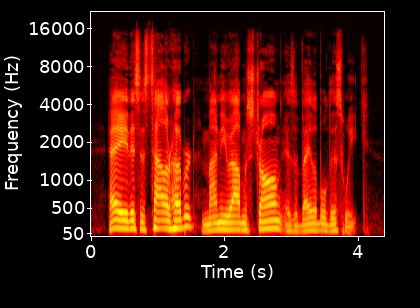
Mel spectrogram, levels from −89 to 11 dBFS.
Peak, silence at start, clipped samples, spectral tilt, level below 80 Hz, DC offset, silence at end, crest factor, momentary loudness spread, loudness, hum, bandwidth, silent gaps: -2 dBFS; 0.3 s; under 0.1%; -5.5 dB/octave; -56 dBFS; under 0.1%; 0.3 s; 18 dB; 9 LU; -20 LUFS; none; 16 kHz; none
